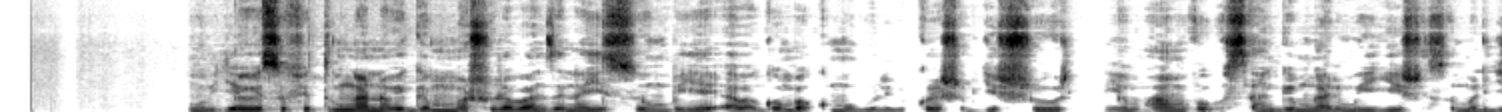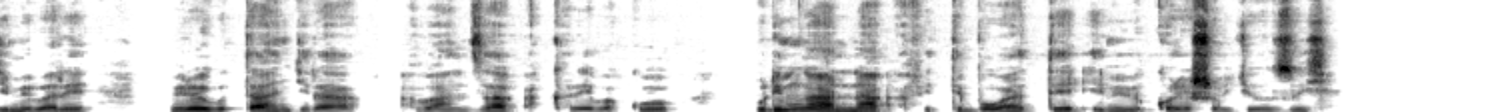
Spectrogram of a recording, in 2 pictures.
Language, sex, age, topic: Kinyarwanda, male, 25-35, education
